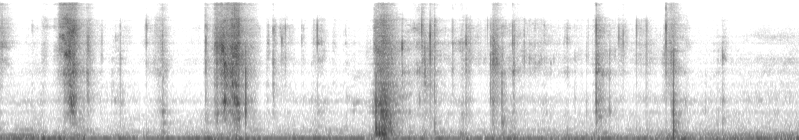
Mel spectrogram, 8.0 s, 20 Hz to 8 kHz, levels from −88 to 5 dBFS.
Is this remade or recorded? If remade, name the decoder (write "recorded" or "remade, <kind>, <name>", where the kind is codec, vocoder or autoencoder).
remade, codec, SNAC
